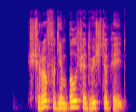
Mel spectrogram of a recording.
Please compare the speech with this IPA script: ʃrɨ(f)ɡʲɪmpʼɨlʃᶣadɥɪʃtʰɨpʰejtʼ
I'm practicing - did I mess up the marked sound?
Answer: no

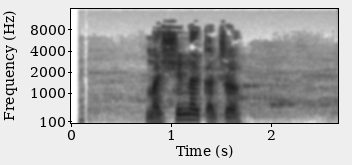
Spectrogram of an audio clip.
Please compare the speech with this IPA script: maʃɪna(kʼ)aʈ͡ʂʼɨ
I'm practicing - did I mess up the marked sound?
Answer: no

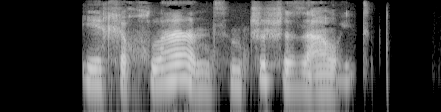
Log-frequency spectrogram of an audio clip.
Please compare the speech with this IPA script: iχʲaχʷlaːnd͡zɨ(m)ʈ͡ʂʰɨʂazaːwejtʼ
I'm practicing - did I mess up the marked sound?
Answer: no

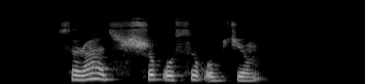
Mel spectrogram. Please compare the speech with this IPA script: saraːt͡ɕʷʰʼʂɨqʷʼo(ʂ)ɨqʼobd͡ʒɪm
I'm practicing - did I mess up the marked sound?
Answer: yes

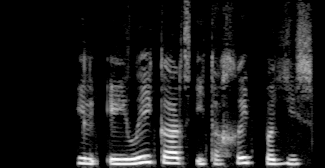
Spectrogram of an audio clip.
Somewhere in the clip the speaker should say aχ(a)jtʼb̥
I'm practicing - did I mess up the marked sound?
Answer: yes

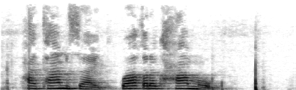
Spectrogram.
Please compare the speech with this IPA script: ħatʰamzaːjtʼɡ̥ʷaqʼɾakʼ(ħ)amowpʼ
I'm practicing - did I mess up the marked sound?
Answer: no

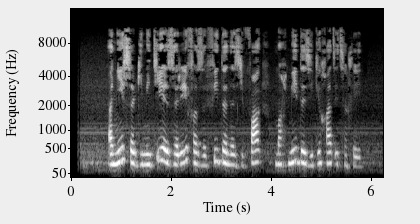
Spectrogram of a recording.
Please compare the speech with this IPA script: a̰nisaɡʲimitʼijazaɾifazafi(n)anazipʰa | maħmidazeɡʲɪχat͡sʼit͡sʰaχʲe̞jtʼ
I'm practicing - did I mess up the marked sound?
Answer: yes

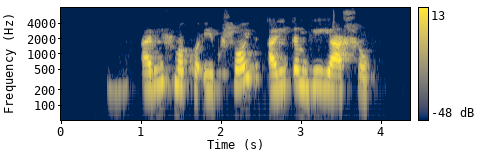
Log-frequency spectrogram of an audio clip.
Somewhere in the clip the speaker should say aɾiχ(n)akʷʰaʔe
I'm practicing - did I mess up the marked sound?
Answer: yes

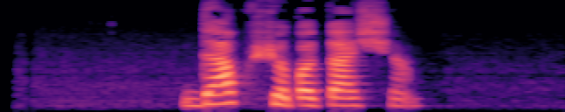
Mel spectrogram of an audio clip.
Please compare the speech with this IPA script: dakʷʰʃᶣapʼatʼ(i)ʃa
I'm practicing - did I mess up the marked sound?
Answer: yes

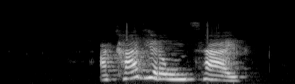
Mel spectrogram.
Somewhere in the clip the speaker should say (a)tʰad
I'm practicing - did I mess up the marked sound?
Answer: no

